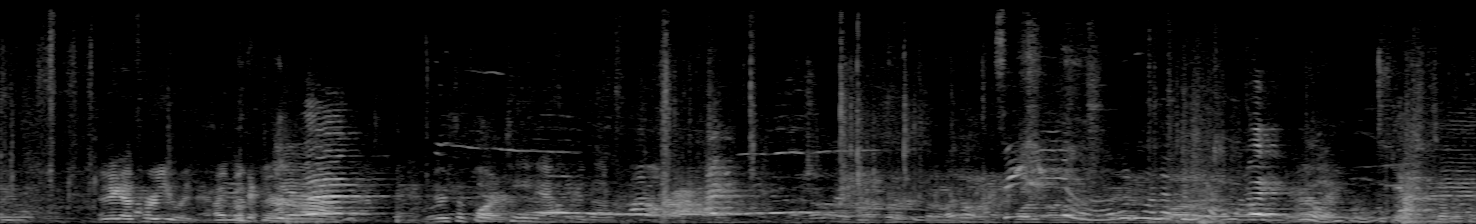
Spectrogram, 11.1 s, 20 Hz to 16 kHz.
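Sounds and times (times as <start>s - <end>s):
dog whining: 3.2s - 6.7s, 7.6s - 11.0s.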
